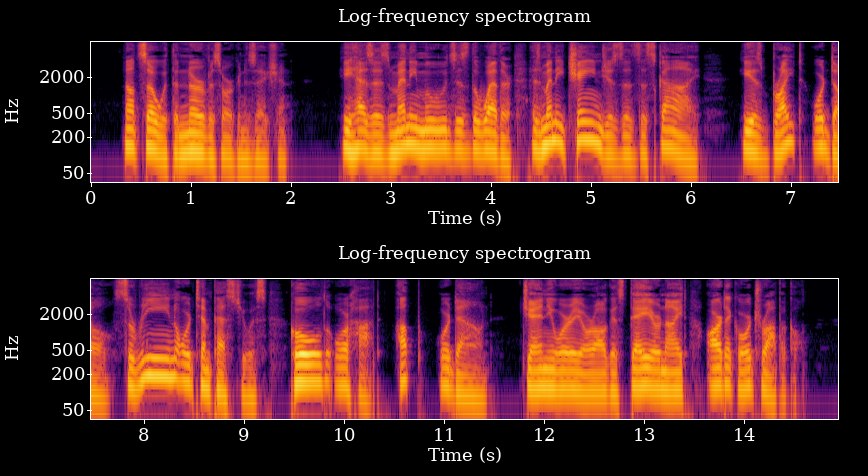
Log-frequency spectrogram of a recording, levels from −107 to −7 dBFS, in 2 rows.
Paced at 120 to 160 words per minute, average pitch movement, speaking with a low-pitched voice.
No: average, 175 wpm; average, 4.0 semitones; low, 115 Hz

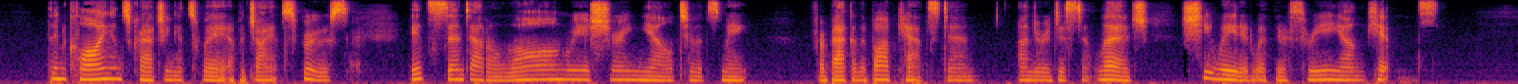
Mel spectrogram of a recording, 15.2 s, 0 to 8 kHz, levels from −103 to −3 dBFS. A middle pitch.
Yes: medium, 150 Hz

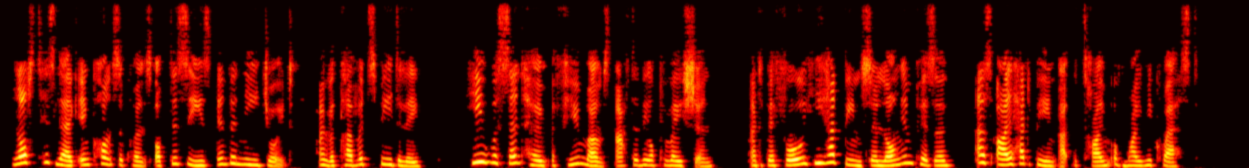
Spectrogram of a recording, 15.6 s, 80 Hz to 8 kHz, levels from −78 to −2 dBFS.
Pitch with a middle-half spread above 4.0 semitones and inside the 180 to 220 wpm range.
No: average, 4.7 semitones; average, 165 wpm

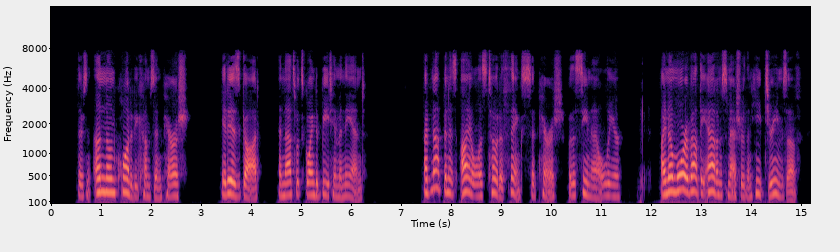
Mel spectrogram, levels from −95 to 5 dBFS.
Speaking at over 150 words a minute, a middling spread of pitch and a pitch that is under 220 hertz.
Yes: average, 180 wpm; average, 4.5 semitones; high, 190 Hz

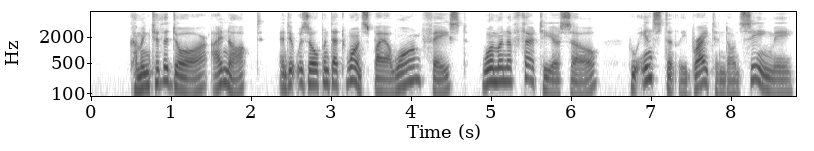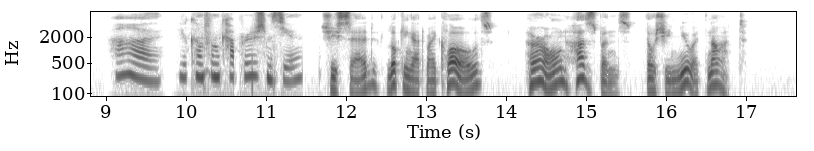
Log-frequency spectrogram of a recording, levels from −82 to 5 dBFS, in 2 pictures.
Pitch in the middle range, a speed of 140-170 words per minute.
Yes: medium, 165 Hz; average, 165 wpm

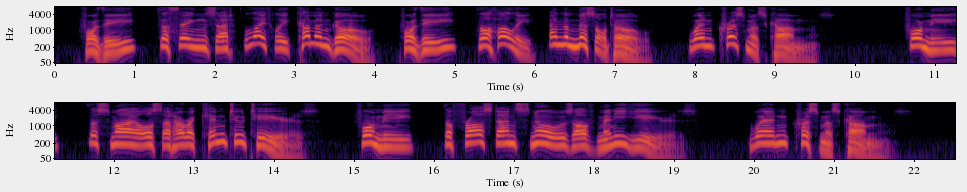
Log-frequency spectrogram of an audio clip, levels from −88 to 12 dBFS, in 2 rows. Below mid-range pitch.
No: medium, 175 Hz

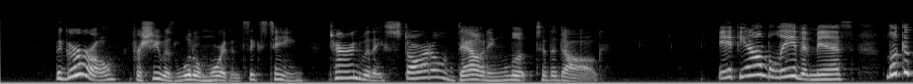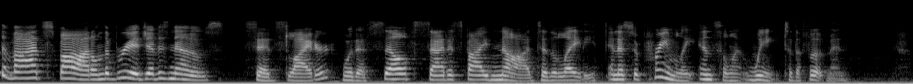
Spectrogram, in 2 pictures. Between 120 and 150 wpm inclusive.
No: average, 175 wpm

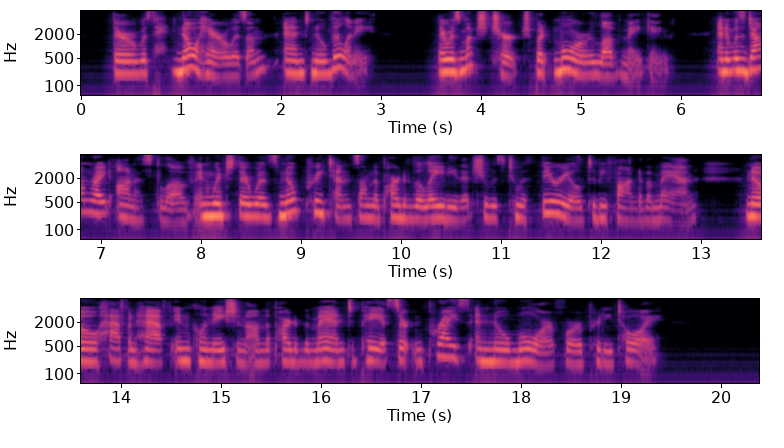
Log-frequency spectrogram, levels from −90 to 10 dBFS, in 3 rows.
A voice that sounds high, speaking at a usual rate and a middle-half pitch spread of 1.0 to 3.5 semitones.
Yes: high, 205 Hz; average, 195 wpm; average, 2.8 semitones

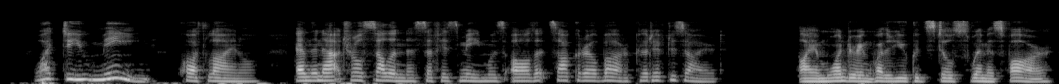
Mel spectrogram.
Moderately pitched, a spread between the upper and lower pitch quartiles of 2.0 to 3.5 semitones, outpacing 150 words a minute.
No: medium, 160 Hz; average, 3.9 semitones; average, 180 wpm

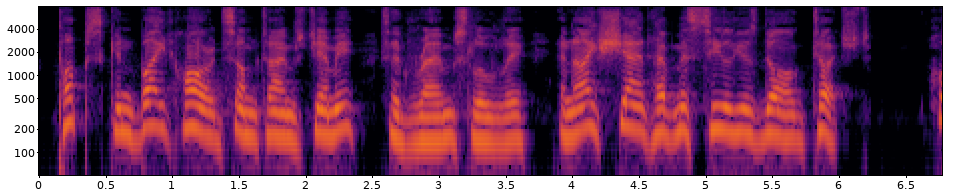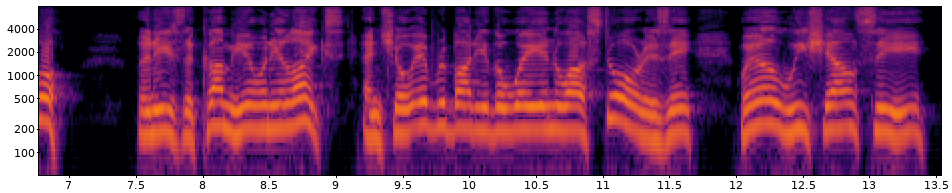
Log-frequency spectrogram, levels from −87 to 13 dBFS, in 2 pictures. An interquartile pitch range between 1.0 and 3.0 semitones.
No: average, 3.8 semitones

